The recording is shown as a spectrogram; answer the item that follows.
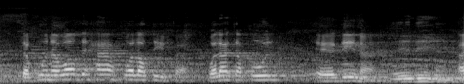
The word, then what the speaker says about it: اهدنا: تكون واضحة ولطيفة ولا تقول اهدنا اهدنا أين الهاء أنت أكلتها نعم لا تقول اهدنا ولا تقول اهدنا وإنما اهدنا الصراط اهدنا اهدنا اهدنا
